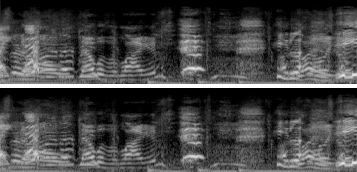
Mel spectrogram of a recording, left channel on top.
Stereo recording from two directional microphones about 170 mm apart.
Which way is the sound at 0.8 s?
85° left.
